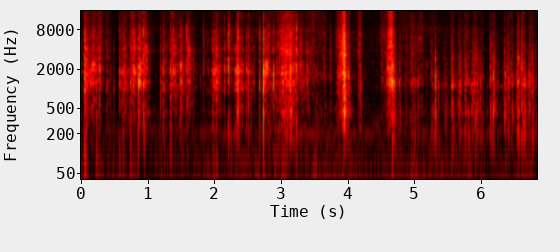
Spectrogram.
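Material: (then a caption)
Cardboard. Fingertips and nails grip, tap and squeeze a small green printed cardboard box of stock cubes. The result is fast, irregular crinkling and crackling with bright, dry taps and rustles that die away almost instantly.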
